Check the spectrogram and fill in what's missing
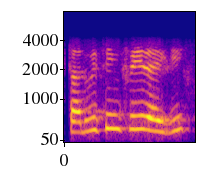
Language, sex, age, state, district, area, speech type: Hindi, female, 30-45, Madhya Pradesh, Chhindwara, urban, conversation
